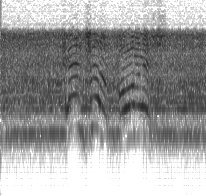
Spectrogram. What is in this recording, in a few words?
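English near waypoint mood high; War Thunder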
